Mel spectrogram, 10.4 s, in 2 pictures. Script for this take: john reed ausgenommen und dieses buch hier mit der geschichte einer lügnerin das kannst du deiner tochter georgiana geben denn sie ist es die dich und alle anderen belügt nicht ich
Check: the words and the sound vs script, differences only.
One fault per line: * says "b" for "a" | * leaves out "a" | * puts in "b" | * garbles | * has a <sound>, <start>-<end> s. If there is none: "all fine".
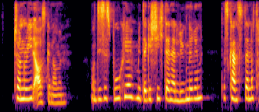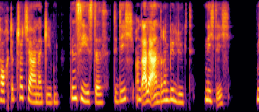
all fine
